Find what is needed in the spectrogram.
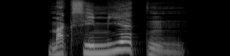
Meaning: inflection of maximieren: 1. first/third-person plural preterite 2. first/third-person plural subjunctive II
- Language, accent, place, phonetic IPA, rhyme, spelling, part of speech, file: German, Germany, Berlin, [ˌmaksiˈmiːɐ̯tn̩], -iːɐ̯tn̩, maximierten, adjective / verb, De-maximierten.ogg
